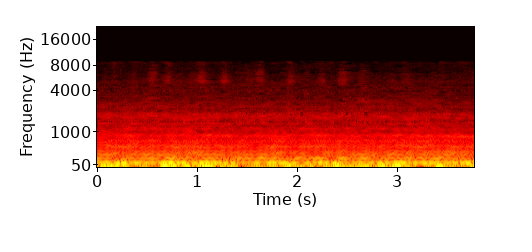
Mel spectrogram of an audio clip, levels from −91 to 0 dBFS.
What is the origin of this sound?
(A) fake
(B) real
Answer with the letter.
A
